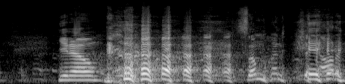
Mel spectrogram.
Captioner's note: laughing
